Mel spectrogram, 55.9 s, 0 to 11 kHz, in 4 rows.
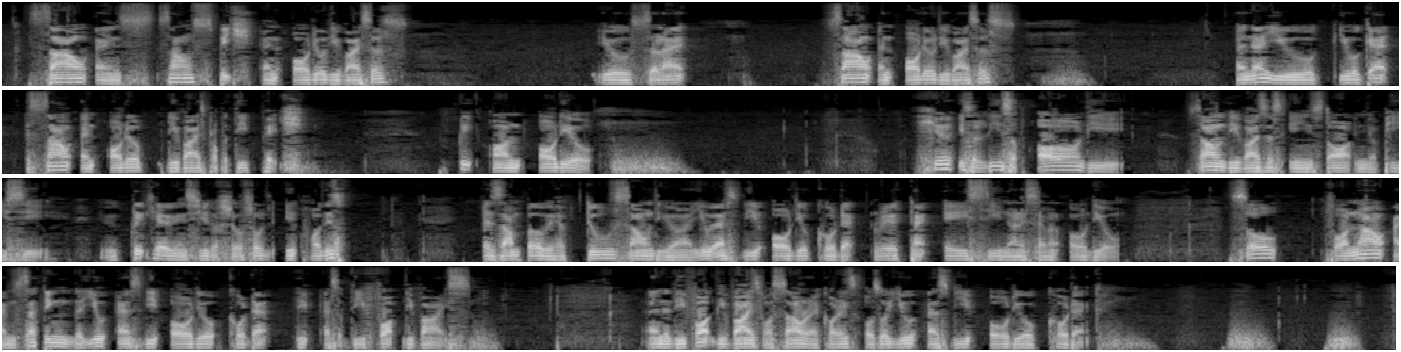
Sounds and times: Speech: 0:00.2 - 0:04.1, 0:05.9 - 0:07.0, 0:08.2 - 0:10.2, 0:12.4 - 0:17.2, 0:18.4 - 0:20.1, 0:23.1 - 0:31.4, 0:32.7 - 0:39.2, 0:40.2 - 0:46.9, 0:48.3 - 0:53.2.

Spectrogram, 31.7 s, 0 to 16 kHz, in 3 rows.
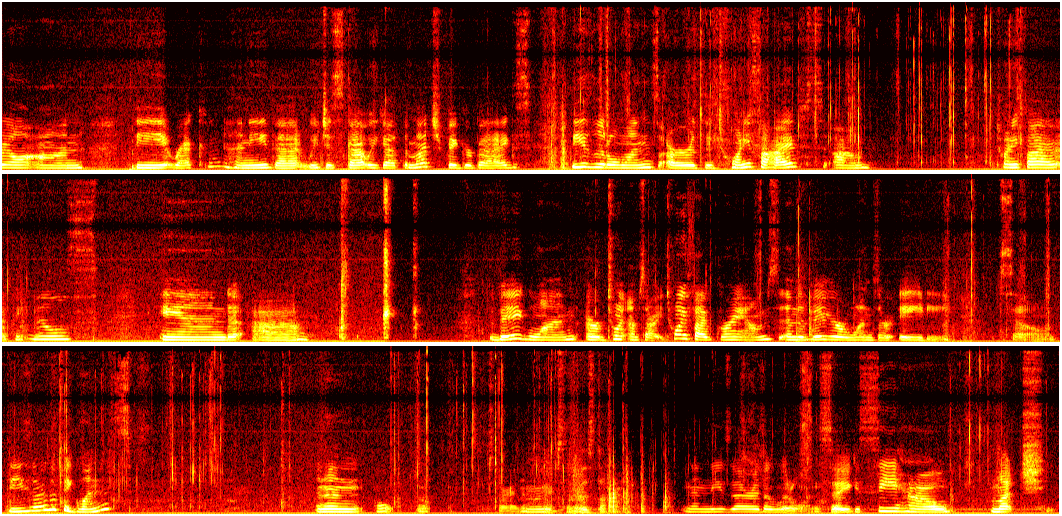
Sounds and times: Speech: 0:00.0 - 0:08.7, 0:10.0 - 0:11.5, 0:12.2 - 0:13.7, 0:15.4 - 0:22.4, 0:24.3 - 0:25.4, 0:26.0 - 0:27.4, 0:28.0 - 0:31.7.

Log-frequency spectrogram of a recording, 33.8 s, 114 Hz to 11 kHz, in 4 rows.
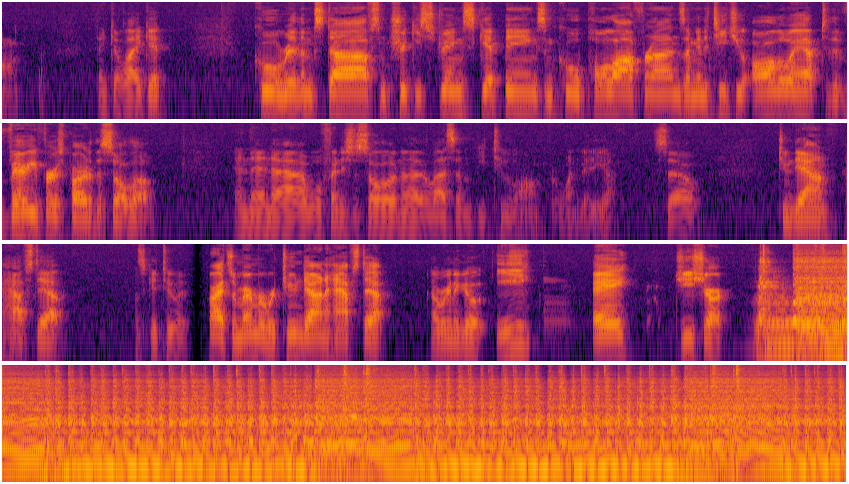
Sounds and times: Speech: 0:01.0 - 0:01.7, 0:02.5 - 0:10.0, 0:10.8 - 0:15.4, 0:16.2 - 0:17.6, 0:18.2 - 0:22.2, 0:22.8 - 0:24.2.

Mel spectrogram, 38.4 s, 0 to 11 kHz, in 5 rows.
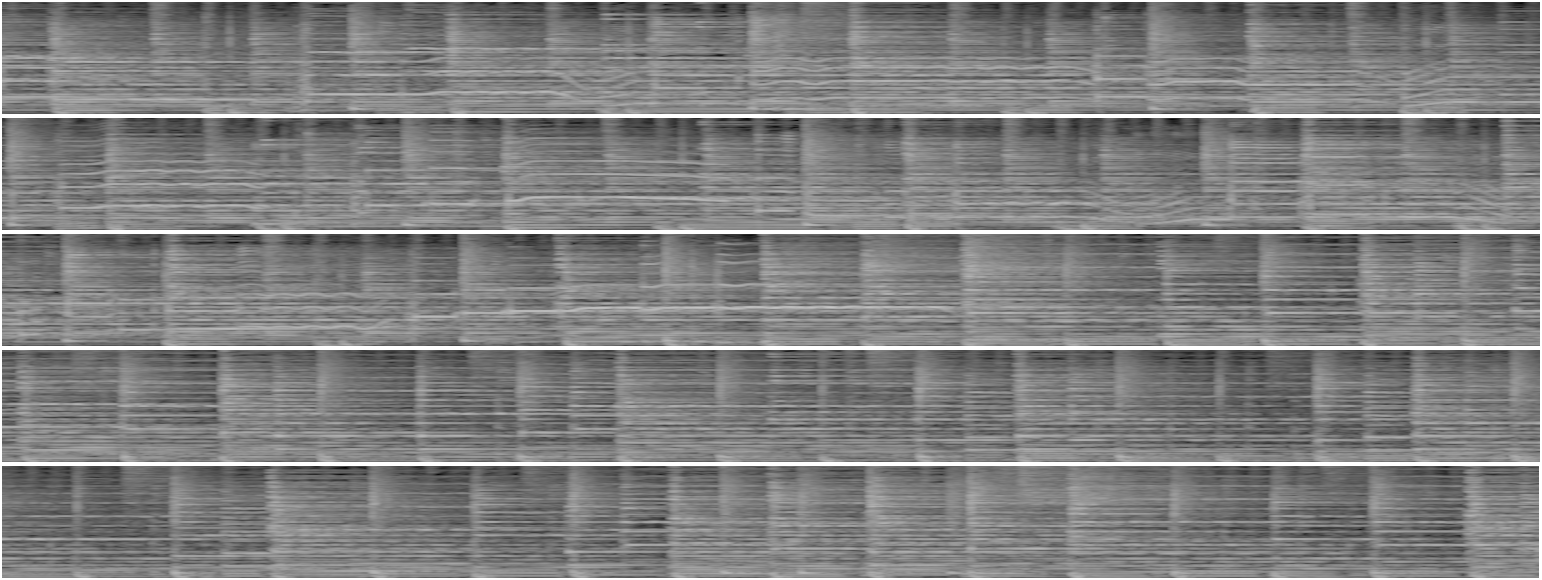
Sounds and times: Music: 0:00.0 - 0:38.4.

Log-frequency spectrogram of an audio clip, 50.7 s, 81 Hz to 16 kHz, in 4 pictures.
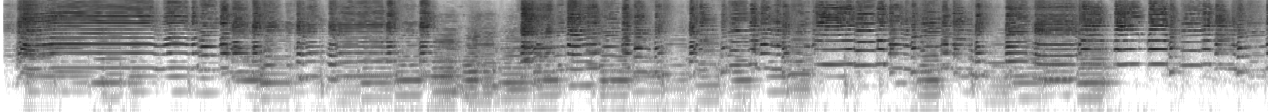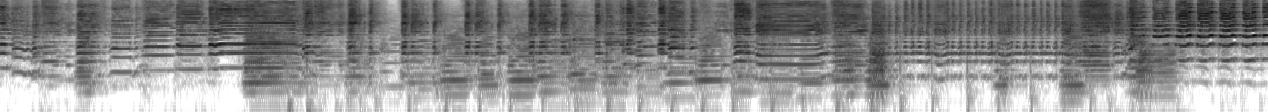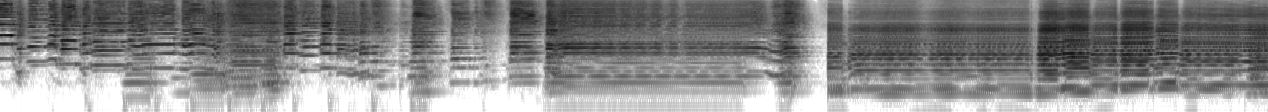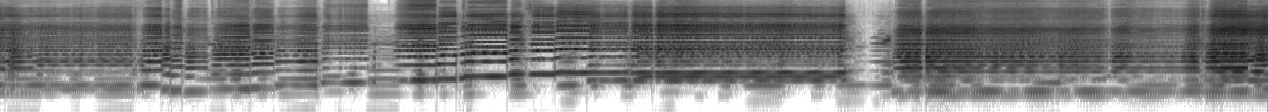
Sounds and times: Accordion: 0:00.0 - 0:50.7
Harmonica: 0:00.0 - 0:50.7.

